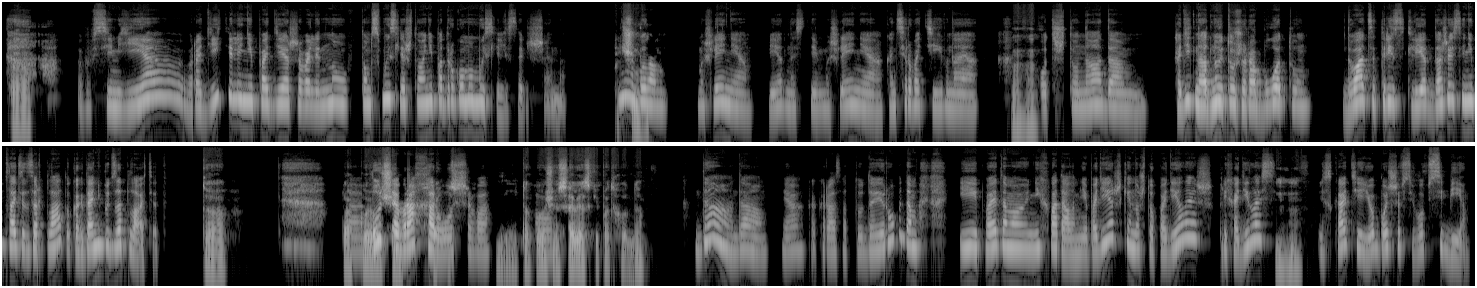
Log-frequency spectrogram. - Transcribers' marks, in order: other background noise
- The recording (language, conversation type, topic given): Russian, podcast, Как сохранить уверенность в себе после неудачи?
